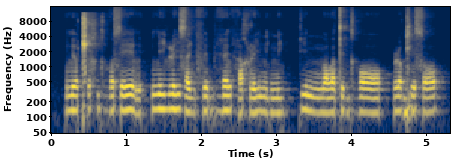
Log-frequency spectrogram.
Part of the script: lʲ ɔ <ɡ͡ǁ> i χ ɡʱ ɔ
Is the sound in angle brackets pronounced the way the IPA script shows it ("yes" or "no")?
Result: no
